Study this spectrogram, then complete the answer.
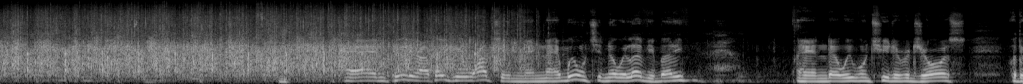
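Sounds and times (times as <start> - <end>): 
crowd applause: 0.0 - 5.6
speech: 3.5 - 7.4, 8.0 - 10.2.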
